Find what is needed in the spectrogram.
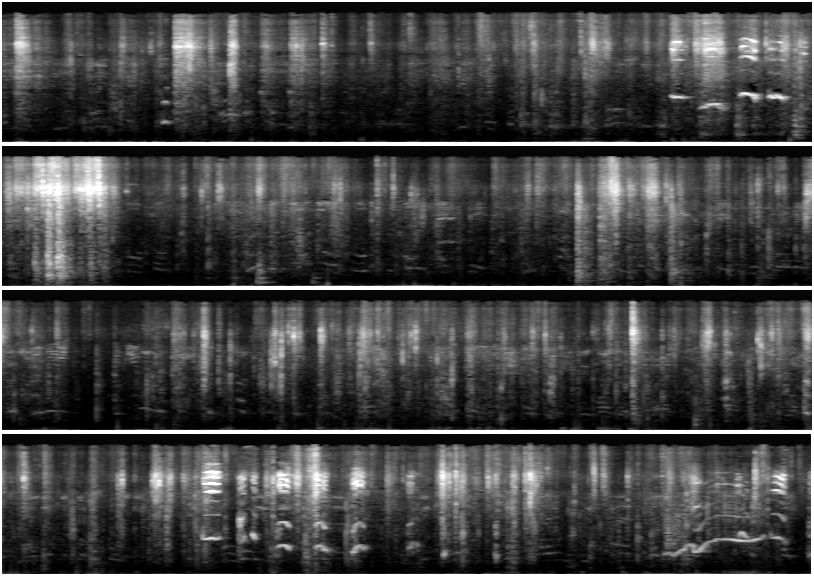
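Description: A litter of five-week-old chocolate Labrador puppies whimpering and squeaking now and then, with paws scratching and rustling on newspaper and foam mats; a louder rustle comes about nine seconds in.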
